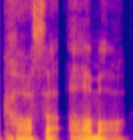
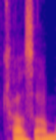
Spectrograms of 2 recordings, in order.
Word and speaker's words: Casa Amor: thought it was called Casa Armor. And I was if I had pronounced, if I was the one who said armor like that a knight would wear.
